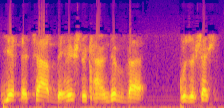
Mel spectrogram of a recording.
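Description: A man's voice: mid-range voice, steady tone, breathy edge, no echo. Eager man. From Lorestan, Iran. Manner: enthusiastic, descriptive, many hesitations. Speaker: guest from a village. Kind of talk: radio interview. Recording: dry, dull lo-fi radio sound.

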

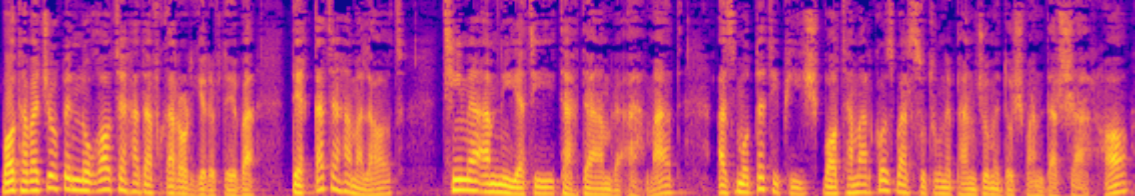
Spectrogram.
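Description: A man narrating a recap of a drama episode in a measured storytelling manner. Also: sits low, husky. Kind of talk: scripted narration.

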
